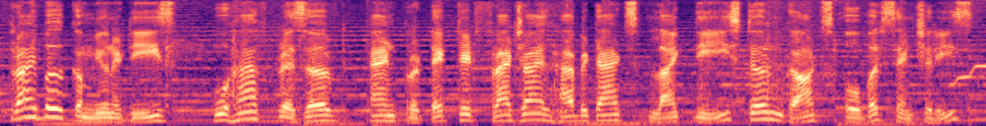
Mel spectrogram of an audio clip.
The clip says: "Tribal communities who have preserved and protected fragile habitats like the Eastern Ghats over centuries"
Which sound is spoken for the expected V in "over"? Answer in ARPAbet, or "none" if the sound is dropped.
V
